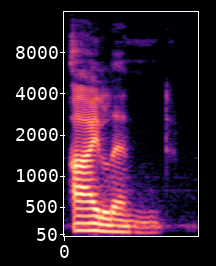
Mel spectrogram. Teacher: The S is silent. You do not pronounce it.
